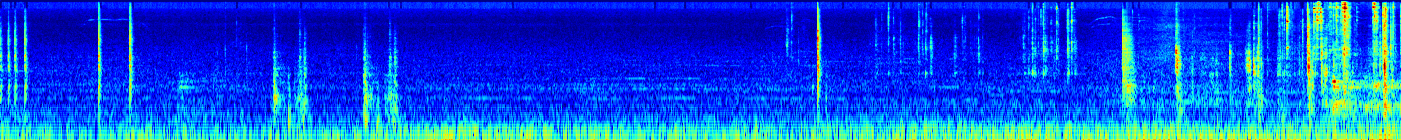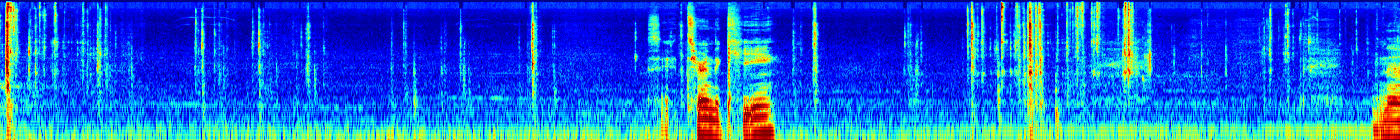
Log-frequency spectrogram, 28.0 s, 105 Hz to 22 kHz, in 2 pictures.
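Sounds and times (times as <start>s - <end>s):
steady low hum: 4.1s - 28.0s
keys jangling and clinking: 8.7s - 10.9s, 12.1s - 17.4s, 23.0s - 28.0s.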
